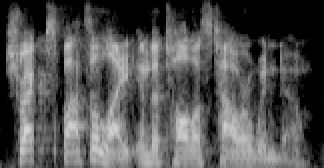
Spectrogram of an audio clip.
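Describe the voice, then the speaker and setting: A man's voice: mid-range voice, lively intonation, brisk, pushed and bright, muffled recording. A man reading stage directions as scripted narration between the characters' lines.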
